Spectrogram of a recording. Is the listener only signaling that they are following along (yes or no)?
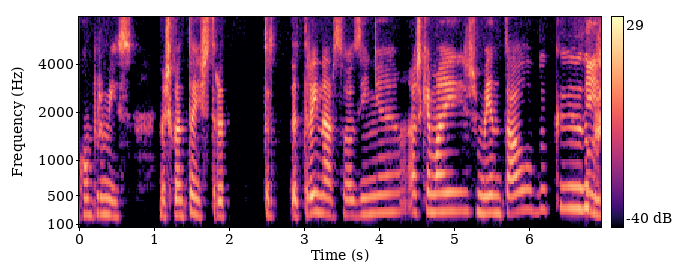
no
